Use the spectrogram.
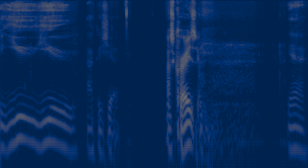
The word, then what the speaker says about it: Yu Yu Hakusho: Yeah, but it's pronounced UU Hakusho.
